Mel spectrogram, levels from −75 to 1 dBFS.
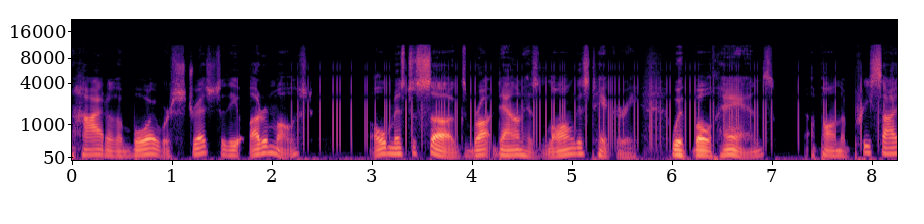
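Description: From 2.20 s to 8.22 s, a train of clicks ticks unevenly, about 14 per second, well above the speech. Interference is the likely cause.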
